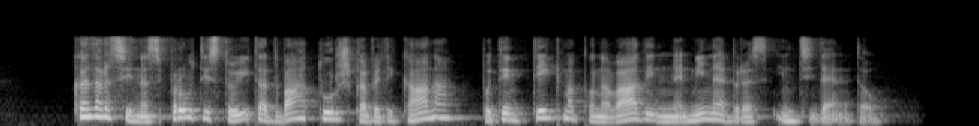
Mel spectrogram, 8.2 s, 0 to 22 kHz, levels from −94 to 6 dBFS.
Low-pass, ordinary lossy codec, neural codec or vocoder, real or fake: 7.2 kHz; none; codec, 16 kHz, 2 kbps, FunCodec, trained on LibriTTS, 25 frames a second; fake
